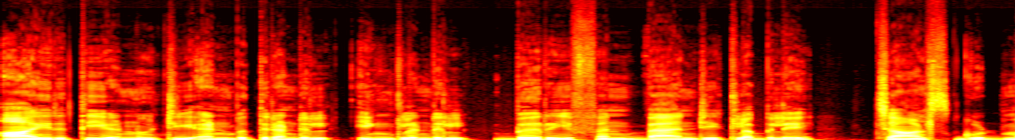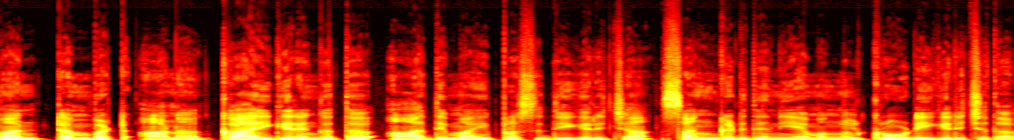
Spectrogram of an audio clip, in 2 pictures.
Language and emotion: Malayalam, neutral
